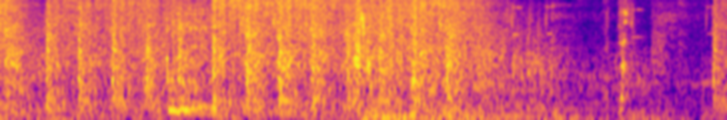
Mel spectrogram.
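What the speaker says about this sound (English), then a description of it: "You can easily shoot the targets with pistols" Pistol shots crack in quick succession at targets on a video game carnival shooting ride, a rapid run of sharp reports that ends in a few louder single shots.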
